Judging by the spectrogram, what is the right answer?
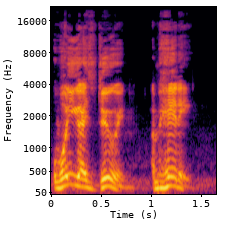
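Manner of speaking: all worked up, angry, challenging, confrontational tone. Retelling a tennis court dispute: imitating someone angry. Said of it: "comes back all angry".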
